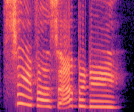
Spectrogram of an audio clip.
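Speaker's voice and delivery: high, loud hammed-up cry; mock plea. Dumbledore begging Ebony for help, hammed-up. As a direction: wail it like a cartoon victim. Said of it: "Dumbledore cried".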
